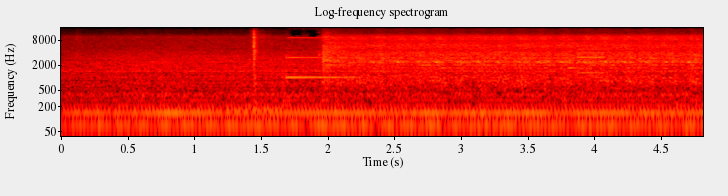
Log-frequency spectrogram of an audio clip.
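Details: 2008 Mercedes-Benz Sprinter no-start on a jump pack; steady low cranking, engine almost catching before dropping back, not firing; crank no-start, nearly firing.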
